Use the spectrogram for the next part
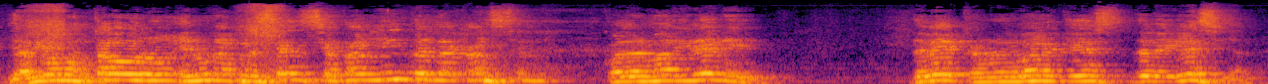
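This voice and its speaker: A Chilean man preaching a Pentecostal sermon, telling stories with laughter and sudden shouted praises. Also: very high-pitched, fairly even intonation, fast, recorded from a distance, slight background noise. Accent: Chilean Spanish. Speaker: pastor. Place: church hall. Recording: echoey church hall, mic from afar.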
